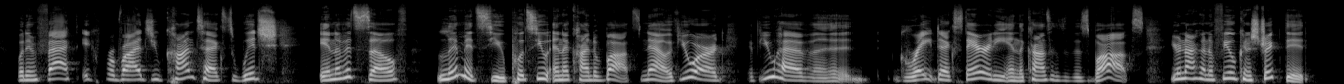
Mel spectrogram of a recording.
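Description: A woman with a plain, everyday voice and a fairly high pitch speaks at a moderate pace with lively intonation, captured in a very clean recording with a silent background. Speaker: confidence coach and podcast co-host. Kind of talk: casual panel discussion.

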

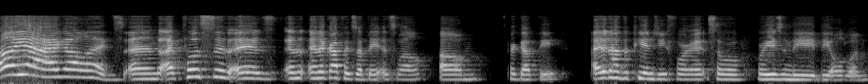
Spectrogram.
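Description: Speaking at a fairly slow pace, a woman uses a high pitch and a bright, sharp tone with ordinary pitch variation. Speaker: podcast guest, VTuber.

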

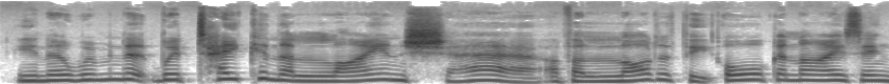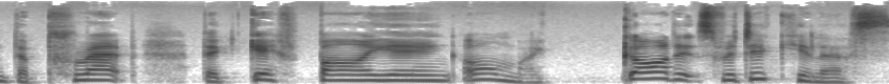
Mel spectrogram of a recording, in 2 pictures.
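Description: A speaker with a British accent talks at a fairly slow pace with ordinary pitch variation. The recording is very clean, with a silent background. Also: woman, fairly high pitch for a woman. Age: 40s. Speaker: podcast host. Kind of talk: solo podcast talk. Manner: animated.

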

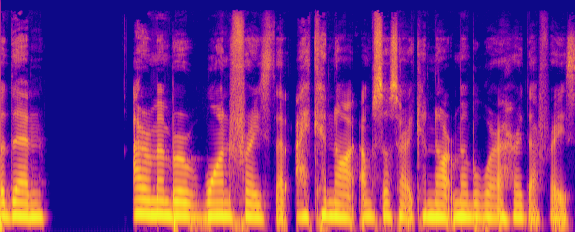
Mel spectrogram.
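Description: A woman speaks at a fairly quick pace in an American accent, her medium-pitched voice flat and monotone on a very clean recording with a silent background. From Lithuania. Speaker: church executive officer and musician. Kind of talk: interview conversation.

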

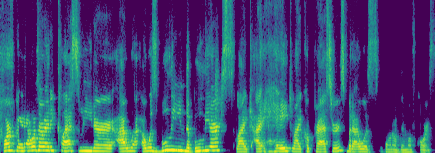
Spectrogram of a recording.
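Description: A woman speaks at a fairly slow pace with a Portuguese accent, her pitch fairly high and her pitch variation ordinary, with hardly any pauses. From Brazil. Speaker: self-love coach, former corporate lawyer. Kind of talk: interview, personal story. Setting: video call.

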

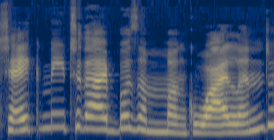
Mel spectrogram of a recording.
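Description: A woman puts on a shrill character voice at a high pitch. She goes at a fairly slow pace. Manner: shrieking, laughing hideously.

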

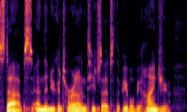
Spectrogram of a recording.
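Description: Talking very fast, a man with a very deep, low pitch and a dark, mellow tone keeps a monotone, flat intonation on a very clean recording with a silent background. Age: 40s. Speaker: photographer. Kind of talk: casual chat.

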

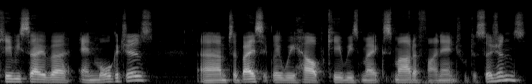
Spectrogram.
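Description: A man with a New Zealand accent, fairly low in pitch with ordinary variation, at a fairly quick pace, in a very clean recording with a silent background. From New Zealand, Auckland. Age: 30s. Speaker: financial advisor and company CEO. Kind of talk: casual interview.

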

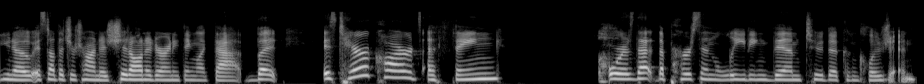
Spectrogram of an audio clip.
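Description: Recorded dry and close with no echo, a woman with a Southern US accent speaks at a fairly high pitch with ordinary pitch variation. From US South. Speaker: podcast host. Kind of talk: casual interview chat. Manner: excitable.

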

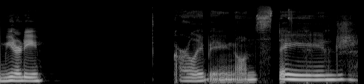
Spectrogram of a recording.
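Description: A woman's lively intonation in a very clean recording, silent background, dry and close with no echo. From Delaware County, Pennsylvania. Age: 30s. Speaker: podcast co-host, fitness instructor. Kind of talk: casual chat.

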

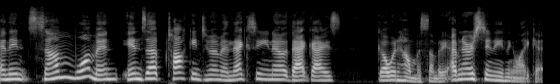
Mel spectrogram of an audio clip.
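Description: On a very clean recording with a silent background, a woman with an American accent speaks at a fairly high pitch. Her pace is very fast and her intonation lively. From US South. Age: 40s. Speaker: comedian and author. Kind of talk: casual chat.

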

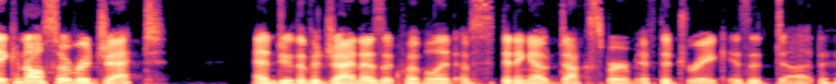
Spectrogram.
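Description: A woman speaks in a normal speaking voice at medium pitch. She keeps a fairly quick pace with ordinary pitch variation. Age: 30s. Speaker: podcast co-host. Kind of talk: casual chat.

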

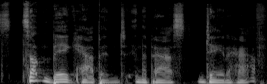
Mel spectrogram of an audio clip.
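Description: This man has a normal speaking voice and an American accent. He talks at a moderate pace with lively intonation. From Connecticut, US. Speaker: podcast co-host. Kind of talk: casual chat.

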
